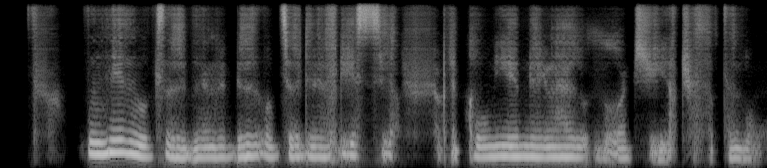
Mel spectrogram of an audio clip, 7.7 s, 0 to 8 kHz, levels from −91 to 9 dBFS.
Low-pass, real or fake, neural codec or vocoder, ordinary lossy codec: 7.2 kHz; fake; codec, 16 kHz, 0.5 kbps, FreqCodec, larger model; none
